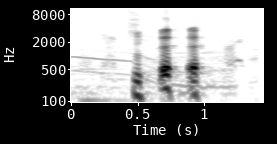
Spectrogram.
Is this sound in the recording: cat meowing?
yes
